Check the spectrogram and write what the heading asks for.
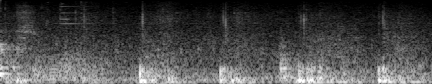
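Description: Footsteps of a color guard marking time in step, a steady beat of footfalls about two a second.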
